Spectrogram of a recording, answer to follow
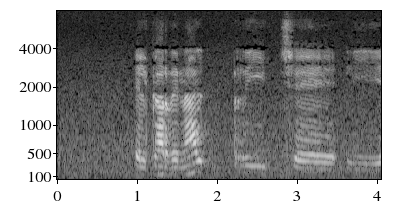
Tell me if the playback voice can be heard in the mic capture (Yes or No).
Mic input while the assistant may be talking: Yes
